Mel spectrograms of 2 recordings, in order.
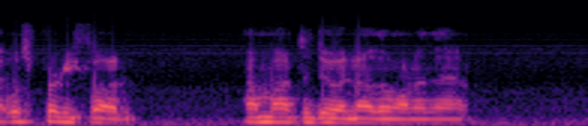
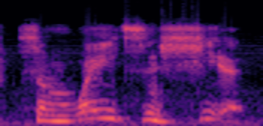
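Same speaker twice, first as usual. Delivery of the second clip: mock goofy voice; 6 semitones higher than usual. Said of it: "That's what we call it".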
